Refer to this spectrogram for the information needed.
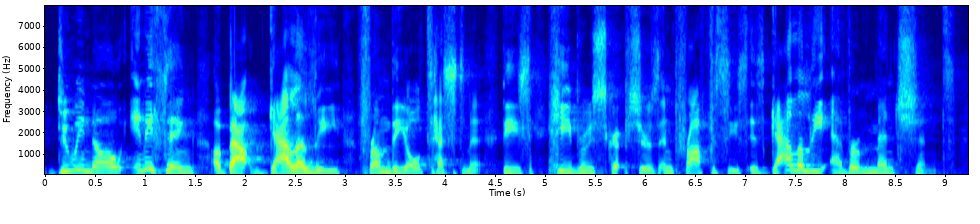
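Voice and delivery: loud, high, building sermon delivery; full-force preaching. Real, not acted. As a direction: preach it with mounting urgency to the whole room.

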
